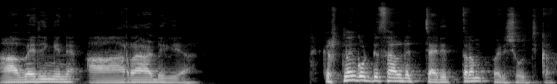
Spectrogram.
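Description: This man's voice is fairly low, with a dark, mellow tone. His pitch swings very widely. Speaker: political satire commentator. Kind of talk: satirical monologue.

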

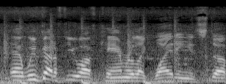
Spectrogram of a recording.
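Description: A man's very fast, lively-intoned speech, dry with no echo, over noticeable background noise. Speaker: fishing vlogger. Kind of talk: casual vlog tutorial. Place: beach. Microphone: phone near.

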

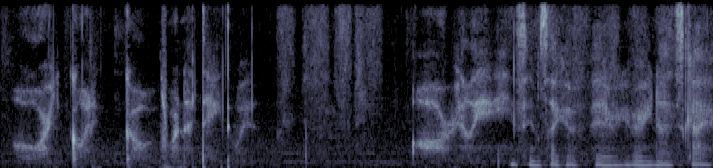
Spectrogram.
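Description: Light noise sits in the background as a woman talks. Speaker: ASMR creator playing a friend. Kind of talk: ASMR roleplay.

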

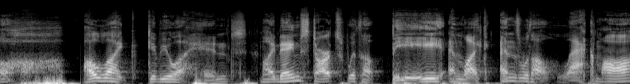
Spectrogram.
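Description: In a cartoonish character voice, a man drawls at a medium pitch. His pace is fairly slow, with hardly any pauses. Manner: airheaded, drawling filler words.

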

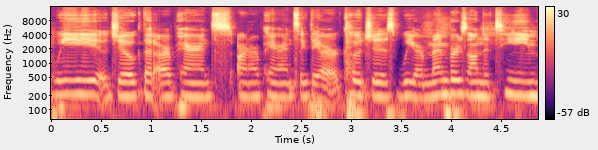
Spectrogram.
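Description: A woman's medium-pitched voice with an American accent, bright and sharp in tone, at a moderate pace over a quiet background. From US South, Tampa, Florida. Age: 20s. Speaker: marketing agency co-founder; podcast guest. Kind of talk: casual interview. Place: studio. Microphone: studio mic.

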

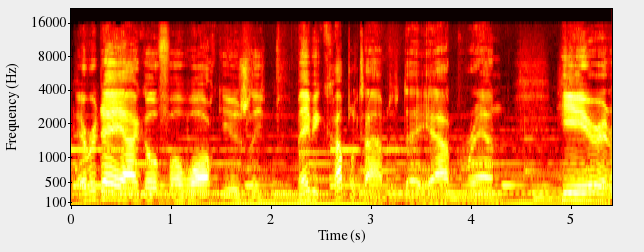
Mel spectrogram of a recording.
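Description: A man with an American accent speaks at a fairly slow pace. Loud music plays in the background. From Virginia. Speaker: retired minister. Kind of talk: interview answer. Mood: content, relaxed. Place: home room.

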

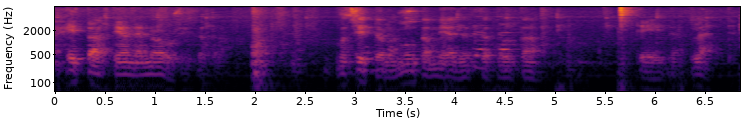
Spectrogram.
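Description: Noticeable background noise and audible room echo surround a man who talks fairly slowly. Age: 70s. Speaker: war veteran. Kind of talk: casual chat; reminiscing storytelling. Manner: halting. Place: home room.

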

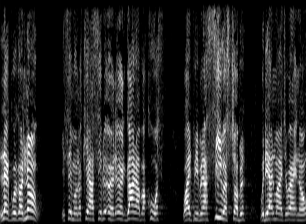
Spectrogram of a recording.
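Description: A man with a Jamaican accent, high-pitched and talking at a very fast pace. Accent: Jamaican Patois. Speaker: Rastafarian speaker; speaker. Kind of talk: impassioned speech. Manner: animated, laughing often. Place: street. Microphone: phone near.

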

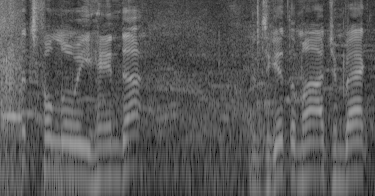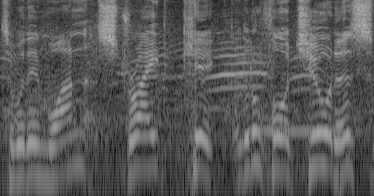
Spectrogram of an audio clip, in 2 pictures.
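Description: High in pitch, a man speaks at a moderate pace. Noticeable background noise runs underneath. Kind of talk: live sports commentary. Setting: stadium broadcast, outdoors in rain. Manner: excitable, punchy delivery.

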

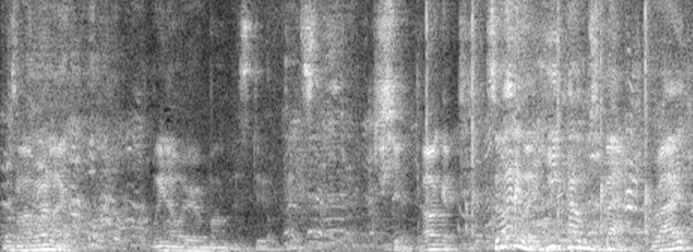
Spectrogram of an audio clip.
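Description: Speech moves at a moderate pace while loud background noise carries on behind it. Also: man. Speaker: storyteller; musician. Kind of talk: live storytelling, comedic personal anecdote. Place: stage. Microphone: camera far.

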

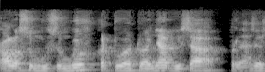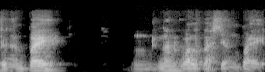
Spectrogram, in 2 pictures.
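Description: Against a quiet background, a man speaks. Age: 60s. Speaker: engineering professor. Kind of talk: interview. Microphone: video call.

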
